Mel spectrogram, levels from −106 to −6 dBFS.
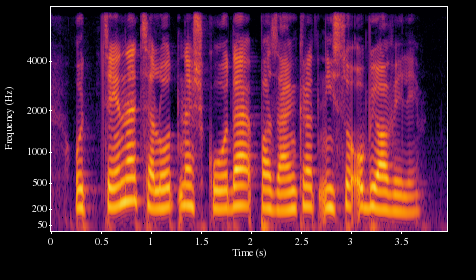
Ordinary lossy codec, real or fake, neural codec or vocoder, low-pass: none; real; none; 7.2 kHz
